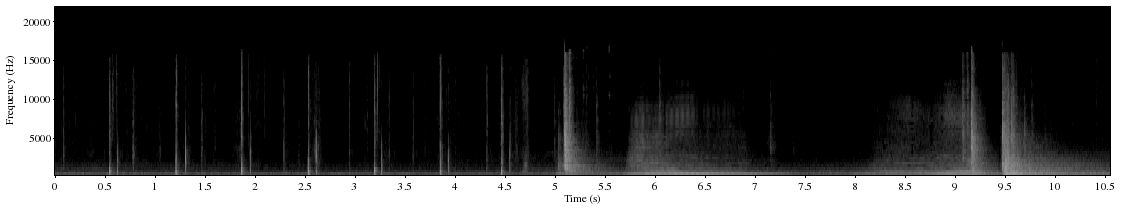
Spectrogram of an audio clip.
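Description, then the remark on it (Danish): Steady footsteps click along, then a heavy freezer room door grinds open with a loud, droning mechanical rush, followed by a low hum and a final clunk. No one speaks. “De går sammen over til fryserummet og åbner det op.”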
